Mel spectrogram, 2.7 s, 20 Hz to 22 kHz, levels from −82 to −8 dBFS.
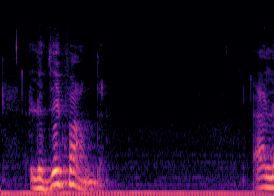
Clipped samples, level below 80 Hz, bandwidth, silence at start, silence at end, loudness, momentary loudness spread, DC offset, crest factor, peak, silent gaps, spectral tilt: under 0.1%; -42 dBFS; over 20 kHz; 0 s; 0 s; -27 LUFS; 20 LU; under 0.1%; 18 dB; -10 dBFS; none; -7.5 dB/octave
